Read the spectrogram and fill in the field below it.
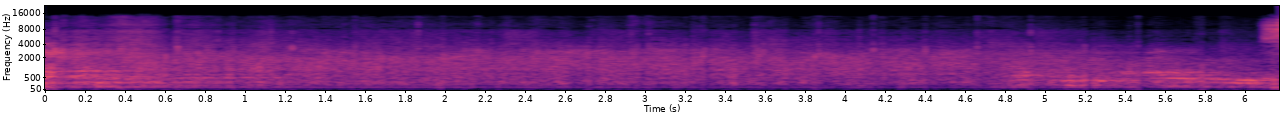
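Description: A church congregation applauds during a service, a broad continuous wash of clapping with some voices mixed in, steady throughout and swelling again near the end.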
